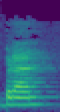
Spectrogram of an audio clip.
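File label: "bran", Spanish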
